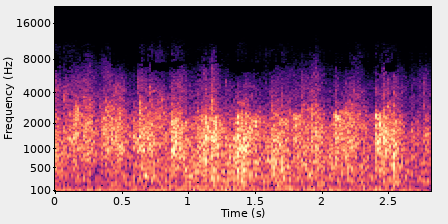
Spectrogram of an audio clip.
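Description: A studio audience breaks into steady welcoming applause for a journalist, a dense wash of many hands clapping at an even level for a few seconds, with no voices heard over it.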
